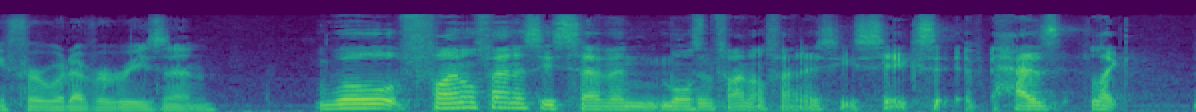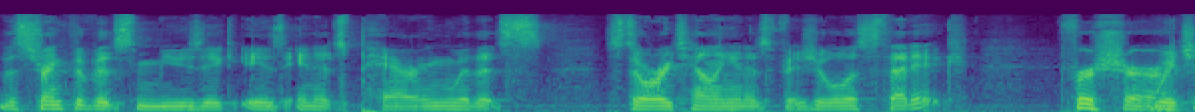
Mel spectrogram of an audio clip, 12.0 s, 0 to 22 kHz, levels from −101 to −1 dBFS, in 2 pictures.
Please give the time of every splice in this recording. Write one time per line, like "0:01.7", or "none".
0:03.5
